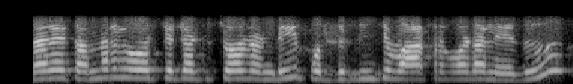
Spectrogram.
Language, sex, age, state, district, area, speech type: Telugu, female, 60+, Andhra Pradesh, Krishna, urban, conversation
